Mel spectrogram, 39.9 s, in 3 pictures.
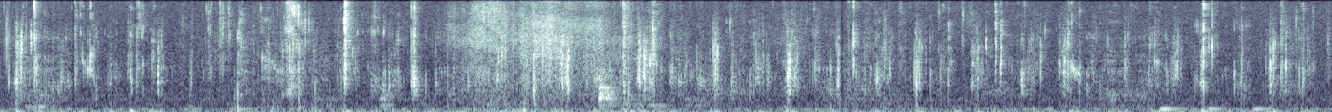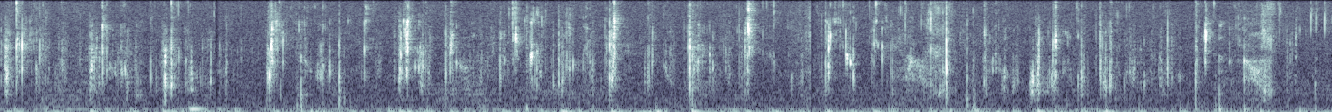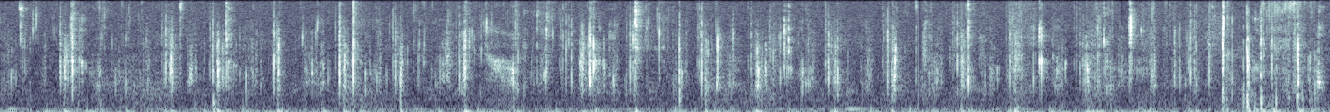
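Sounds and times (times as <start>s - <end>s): steady low hum: 0.0s - 39.9s
wet chewing mouth sounds: 0.0s - 39.9s.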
